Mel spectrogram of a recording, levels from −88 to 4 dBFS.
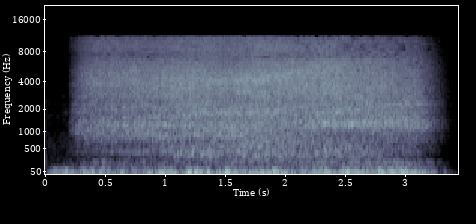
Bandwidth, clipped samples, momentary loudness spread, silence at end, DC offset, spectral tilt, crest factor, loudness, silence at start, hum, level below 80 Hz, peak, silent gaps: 11.5 kHz; under 0.1%; 8 LU; 0.2 s; under 0.1%; 0 dB/octave; 14 dB; -26 LUFS; 0.05 s; none; -38 dBFS; -14 dBFS; none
